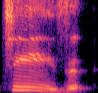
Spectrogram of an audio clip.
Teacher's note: So chi, the first chi is elongated.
